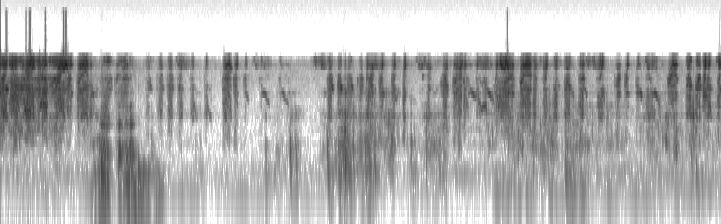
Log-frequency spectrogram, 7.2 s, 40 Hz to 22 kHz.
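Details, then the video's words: Eurasian blue tit nest box on day 19 after the first chick hatched, May 2022; almost continuous rapid chattering of harsh short notes with one short pause and a heavy low rustle near the start. "Blåmeisen i fuglekassen - Dag 19/ Bluetit in the nest box - Day 19"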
